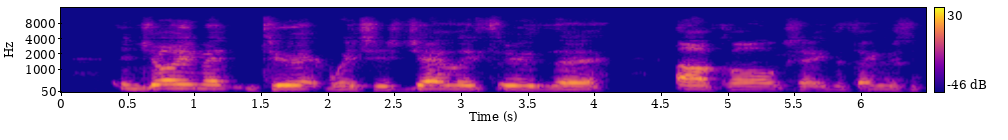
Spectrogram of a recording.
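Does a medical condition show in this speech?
Yes: motor neurone disease; about 4 years since diagnosis.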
